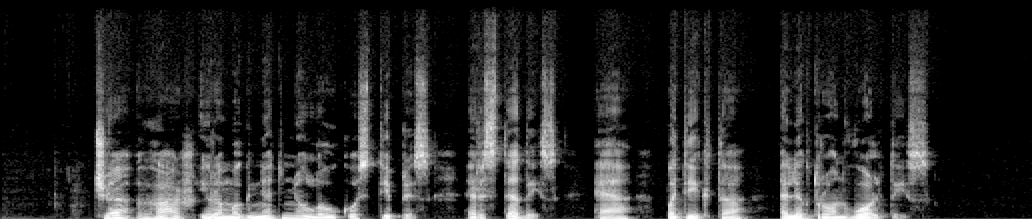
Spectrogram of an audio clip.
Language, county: Lithuanian, Klaipėda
